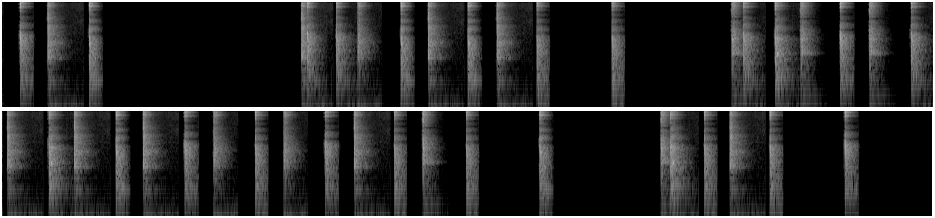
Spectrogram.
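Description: A ping pong ball clicks back and forth off paddles and a table in quick bursts.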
